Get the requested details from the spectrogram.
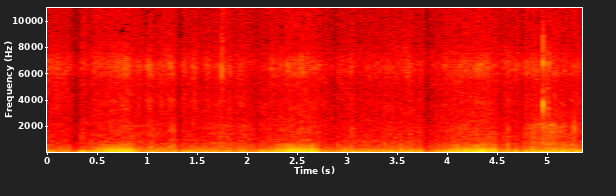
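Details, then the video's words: Bo, a pet cat, purring very loudly on a lazy Sunday: deep low rumble swelling in three rhythmic waves about every two seconds, following inhale and exhale, steady soft background hiss. "Lazy Sunday With a Very Loud Purring Bo"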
